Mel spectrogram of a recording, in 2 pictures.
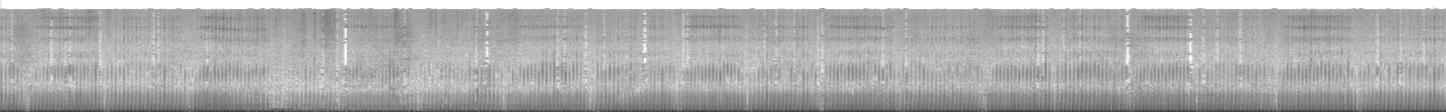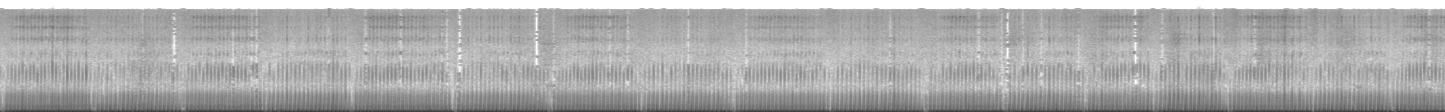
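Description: A tabby kitten purring steadily, loud and close to the microphone. The purr pulses in an even cycle of about one short dip every second.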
